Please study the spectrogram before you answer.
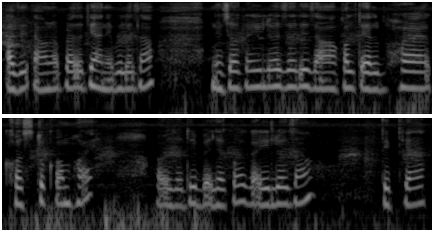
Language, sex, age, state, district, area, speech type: Assamese, female, 18-30, Assam, Sivasagar, rural, spontaneous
